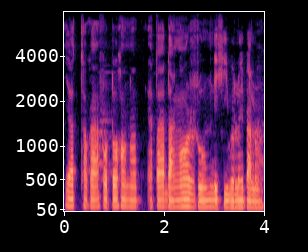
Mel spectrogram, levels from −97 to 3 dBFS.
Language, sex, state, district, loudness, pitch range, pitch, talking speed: Assamese, male, Assam, Kamrup Metropolitan, -19 LUFS, 95-105 Hz, 100 Hz, 135 wpm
